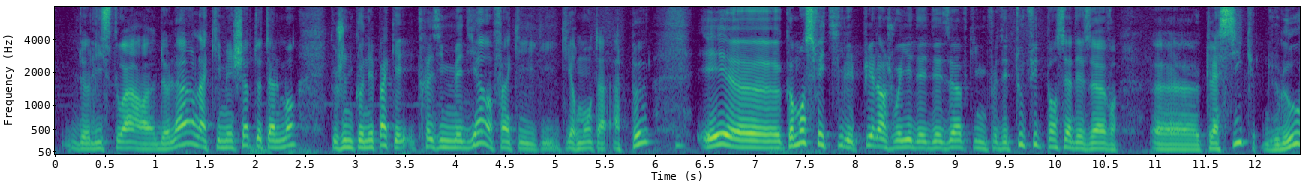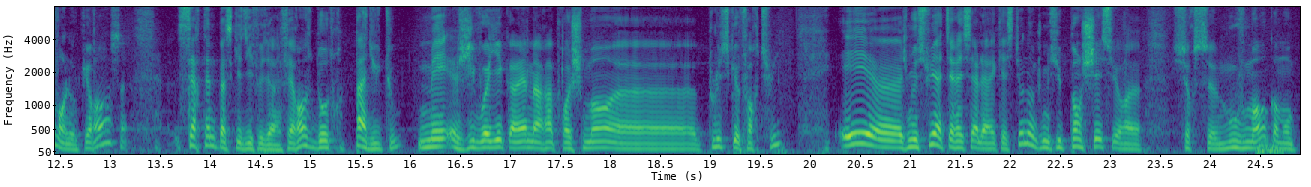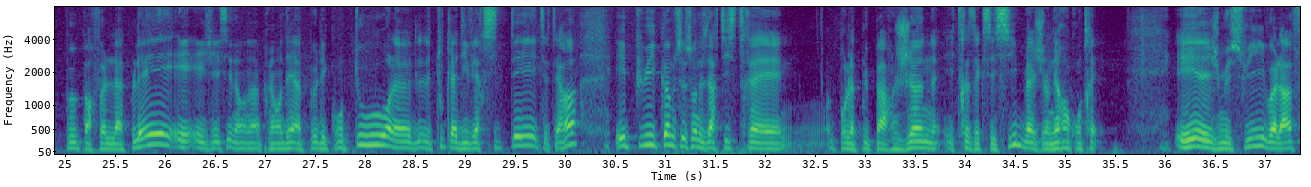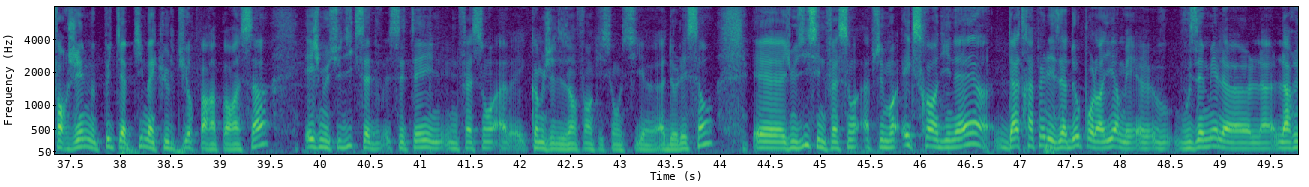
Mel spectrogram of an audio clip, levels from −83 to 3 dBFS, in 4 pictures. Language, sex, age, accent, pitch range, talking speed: French, male, 50-69, French, 115-150 Hz, 225 wpm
